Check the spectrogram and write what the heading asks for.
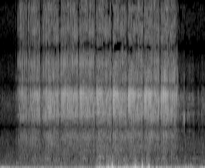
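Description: Fly reel drag buzzing steadily for about a second and a half as a hooked snook runs and pulls line off the reel.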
